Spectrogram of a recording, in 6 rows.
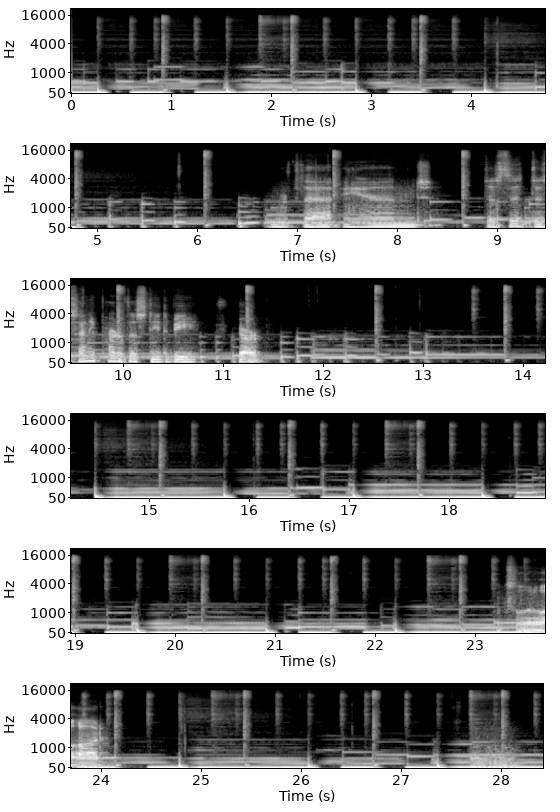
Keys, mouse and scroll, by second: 0.2-2.3 middle drag, 5.9 q, 7.2 click, 8.0 middle click, 15.1 middle click, 16.3 Tab, 17.1-18.5 middle drag, 18.7 middle click, 19.0 Tab, 19.6 middle click, 21.2 middle click, 22.3 middle click, 24.7 Tab, 25.0 middle click, 26.3 q.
